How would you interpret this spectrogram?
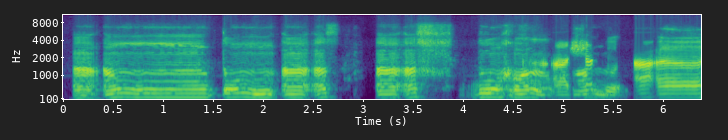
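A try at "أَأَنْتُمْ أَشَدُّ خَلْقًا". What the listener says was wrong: Hamzahnya satu saja. Antum asyaddu.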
